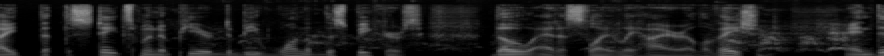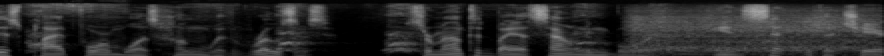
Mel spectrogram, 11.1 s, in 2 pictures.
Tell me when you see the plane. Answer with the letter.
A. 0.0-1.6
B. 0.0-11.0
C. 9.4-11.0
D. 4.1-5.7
C.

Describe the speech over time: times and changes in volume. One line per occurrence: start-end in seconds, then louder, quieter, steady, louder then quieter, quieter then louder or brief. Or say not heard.
0.0-11.0 steady.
